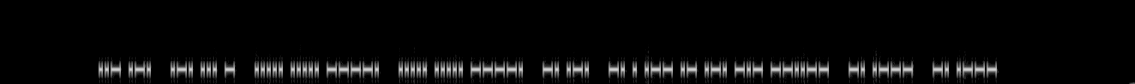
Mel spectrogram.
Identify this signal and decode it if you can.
Morse code, heard as a keyed tone, about 40 wpm, 700 Hz. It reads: UR RST 559 559 NR NEWARK, NJ NJ
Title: K1USN SST QSO Practice 40wpm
